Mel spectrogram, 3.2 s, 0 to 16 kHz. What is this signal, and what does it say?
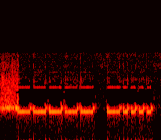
Morse code, heard as a keyed tone, about 15 wpm, 750 Hz. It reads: 06
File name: Morze-HA2MN / hangp / 2 11 GYAKORLAT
